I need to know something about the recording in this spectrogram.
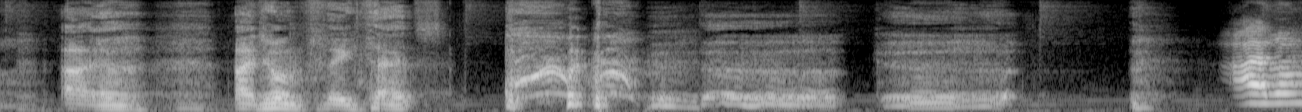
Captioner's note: coughs and gasps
